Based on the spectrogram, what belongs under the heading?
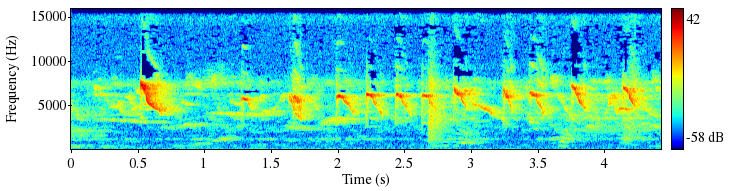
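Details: Sogok ontong trotol song for rousing a sogon that will not sing: a steady series of short, high, downslurred chirps repeated about every quarter second over a faint hum.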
